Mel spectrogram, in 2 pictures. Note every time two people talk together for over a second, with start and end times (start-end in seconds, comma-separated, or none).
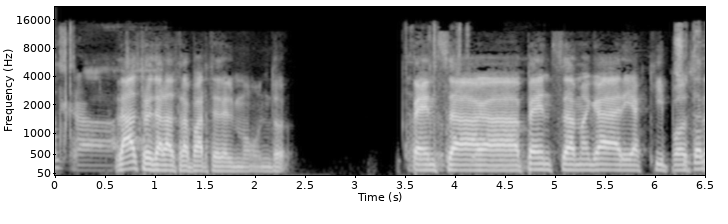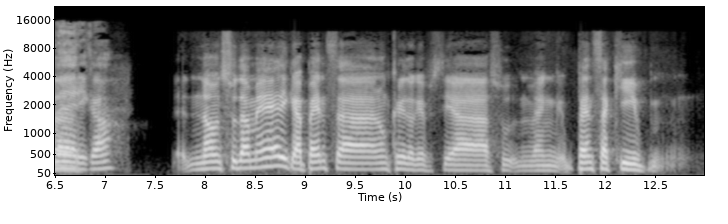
3.6-4.9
